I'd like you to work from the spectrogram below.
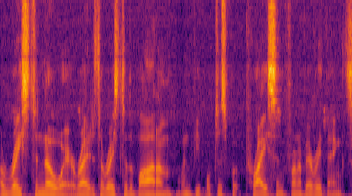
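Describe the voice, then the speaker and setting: A man talks at a fairly quick pace in a plain, everyday voice pitched fairly low. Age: 60s. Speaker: podcast host. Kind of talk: interview podcast.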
